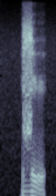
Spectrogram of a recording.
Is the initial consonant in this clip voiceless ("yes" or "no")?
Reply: no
